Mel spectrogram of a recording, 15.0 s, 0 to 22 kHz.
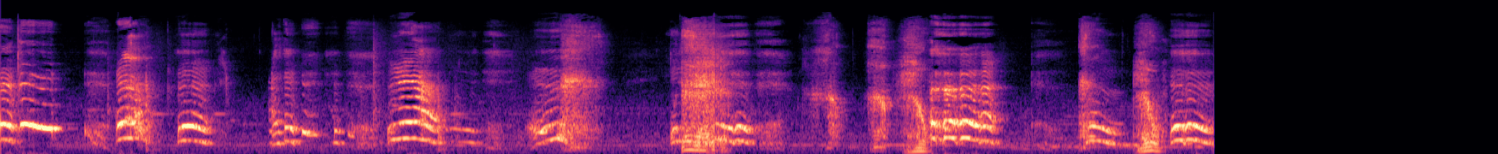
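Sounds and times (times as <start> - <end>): young child laughing: 0.0 - 4.5, 6.7 - 7.7, 9.2 - 10.1.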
